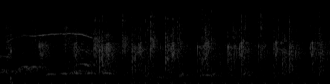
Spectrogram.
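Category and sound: crowd, golf clap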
